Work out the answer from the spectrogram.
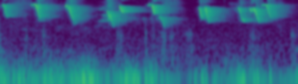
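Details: High, piercing chip notes from saffron finches at a feeding spot, falling in pitch and given in irregular pairs and doublets, with a momentary pause near the two-second mark.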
